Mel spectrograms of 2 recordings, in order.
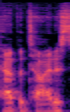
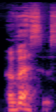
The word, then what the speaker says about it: Hephaestus: where they call them hepatitis the entire time which is super embarrassing so if you are curious how to say his name and you live in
